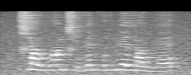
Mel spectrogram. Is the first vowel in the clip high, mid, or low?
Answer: low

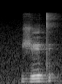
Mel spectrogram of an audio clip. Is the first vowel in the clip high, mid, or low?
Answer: mid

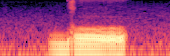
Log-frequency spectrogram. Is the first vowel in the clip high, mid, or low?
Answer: mid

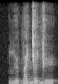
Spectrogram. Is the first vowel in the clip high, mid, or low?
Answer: high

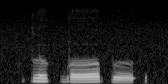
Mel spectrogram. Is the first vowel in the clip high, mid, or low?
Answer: high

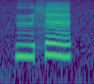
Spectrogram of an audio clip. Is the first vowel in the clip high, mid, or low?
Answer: high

